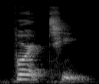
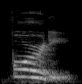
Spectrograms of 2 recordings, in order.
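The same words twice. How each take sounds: First: Put-on "fourteen" with long, stressed "teen". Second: "forty" high on "for", weak "ty"; stress on FOR. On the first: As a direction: lean on the end of "fourteen". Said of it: "the stress is on the teen". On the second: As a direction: punch the start of "forty". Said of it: "stress is on the first syllable". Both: Shown as a demonstration.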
